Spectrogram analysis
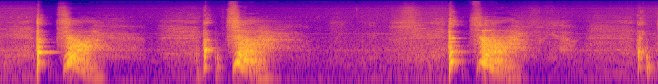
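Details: Repeated sneezing that can't be stopped: three forceful sneezes in quick succession, each a sharp catch then a noisy blast, a fourth beginning at the end.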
